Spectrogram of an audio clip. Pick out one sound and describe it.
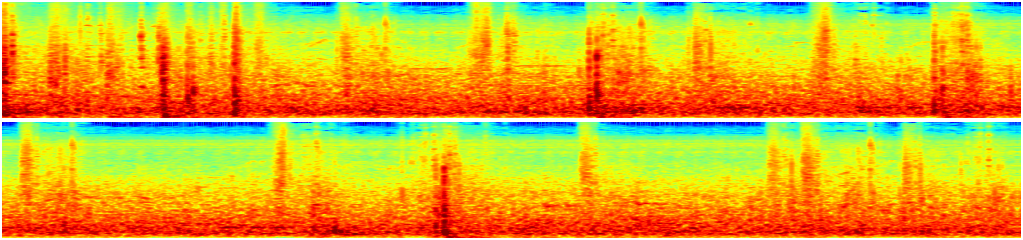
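Hands scrape and grip stone during a climb.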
